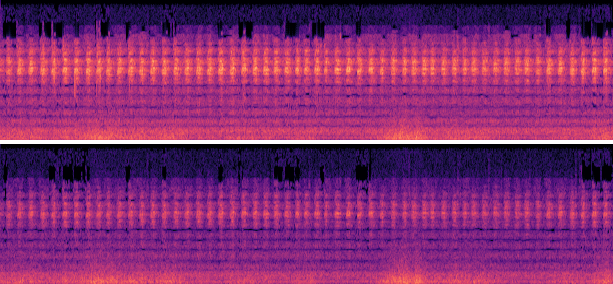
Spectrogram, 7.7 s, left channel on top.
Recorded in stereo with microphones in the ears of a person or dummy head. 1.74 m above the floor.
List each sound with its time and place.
0.0 s an insect: 45° left (ahead or behind)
